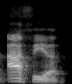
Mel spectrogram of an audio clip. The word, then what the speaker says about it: afya: say is habarigani to which everybody will respond afiyah say pronounce it again so everybody will respond afia habarigani are you ready all right you ready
